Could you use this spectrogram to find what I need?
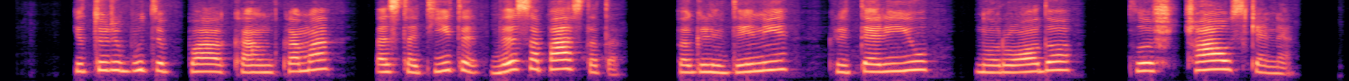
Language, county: Lithuanian, Klaipėda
